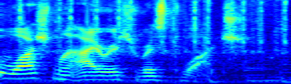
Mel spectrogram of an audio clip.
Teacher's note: you're gonna have to connect the W sound with the SH sound that makes a clash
